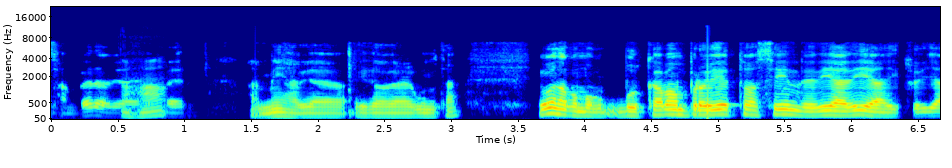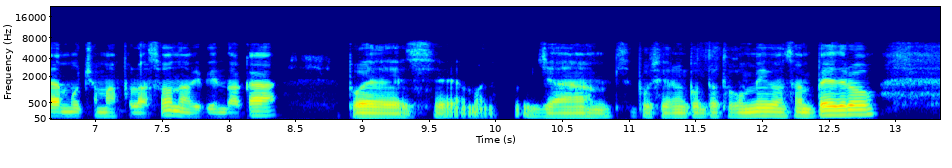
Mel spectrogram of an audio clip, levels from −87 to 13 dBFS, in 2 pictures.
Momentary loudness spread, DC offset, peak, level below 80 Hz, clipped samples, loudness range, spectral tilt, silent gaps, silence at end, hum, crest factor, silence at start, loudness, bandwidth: 19 LU; under 0.1%; -6 dBFS; -68 dBFS; under 0.1%; 9 LU; -6.5 dB/octave; none; 0 s; none; 20 dB; 0 s; -27 LUFS; 7.4 kHz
